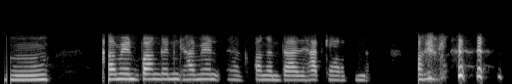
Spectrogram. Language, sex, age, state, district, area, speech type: Manipuri, female, 45-60, Manipur, Imphal East, rural, conversation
